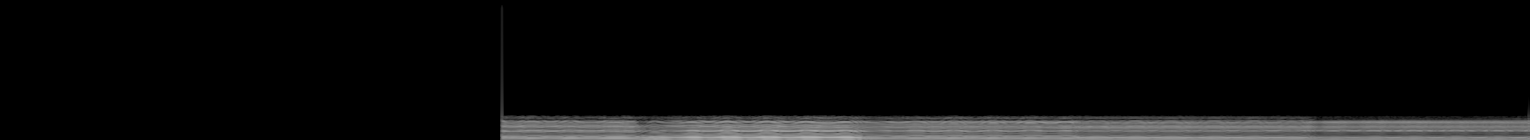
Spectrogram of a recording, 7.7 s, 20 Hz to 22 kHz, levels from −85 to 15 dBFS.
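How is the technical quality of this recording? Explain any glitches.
The recording opens in dead silence, and the music is band-limited throughout, with nothing above 4 kHz, as expected from a G.711 A-law call path.

Audio dropout to silence, 0.0 to 2.52 s: the clip begins already in a gap of silence, without even room tone, before the music cuts in at 2.52 s. The likely cause is a lost input, such as a disconnected device, a broken link or a stray mute, while the recorder kept writing silence, so whatever played then is gone.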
